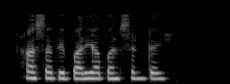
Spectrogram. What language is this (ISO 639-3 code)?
pus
